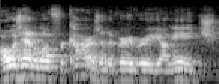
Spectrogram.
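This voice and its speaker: A man with an Upper Midwest US accent and fairly high pitch at a moderate pace, with noticeable background noise and audible room echo. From Southeast Wisconsin. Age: 60s. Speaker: hot rod shop owner, former racer. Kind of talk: interview monologue. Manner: halting, with repetitions.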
